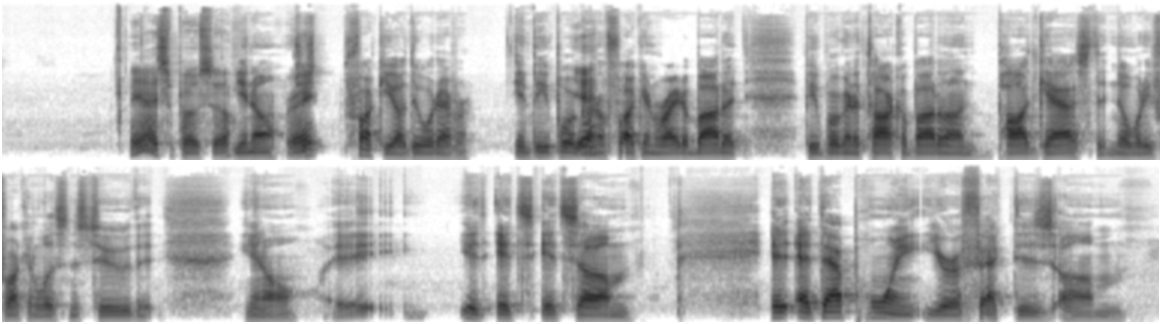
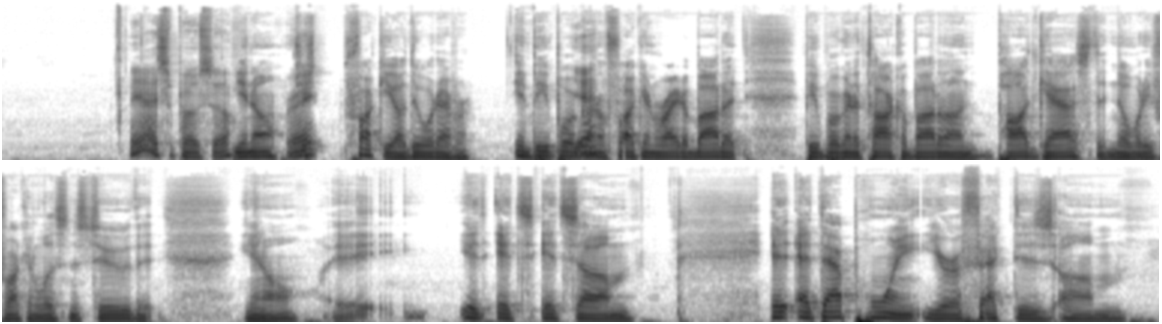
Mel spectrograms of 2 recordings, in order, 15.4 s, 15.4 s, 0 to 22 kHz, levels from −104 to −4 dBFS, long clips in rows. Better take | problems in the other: second | thin; very; fading below 400 Hz

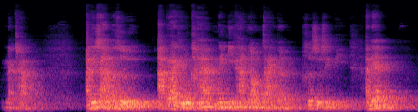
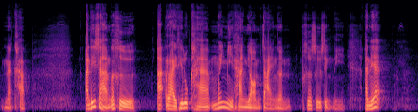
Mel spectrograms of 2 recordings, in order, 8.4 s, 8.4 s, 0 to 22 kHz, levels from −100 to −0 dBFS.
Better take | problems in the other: second | room echo; noticeable; dies away in 1.4 s // off-mic speech; far

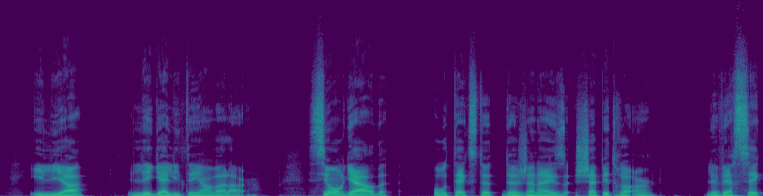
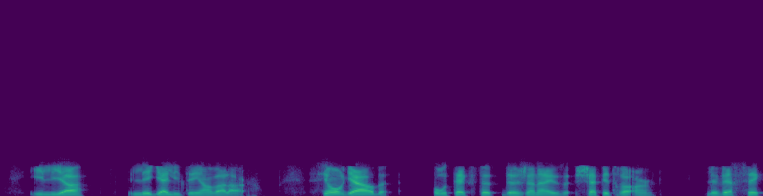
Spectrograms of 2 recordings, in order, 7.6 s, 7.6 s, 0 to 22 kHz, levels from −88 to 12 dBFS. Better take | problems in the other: first | phone-call audio; poor line; nothing above 3.5 kHz

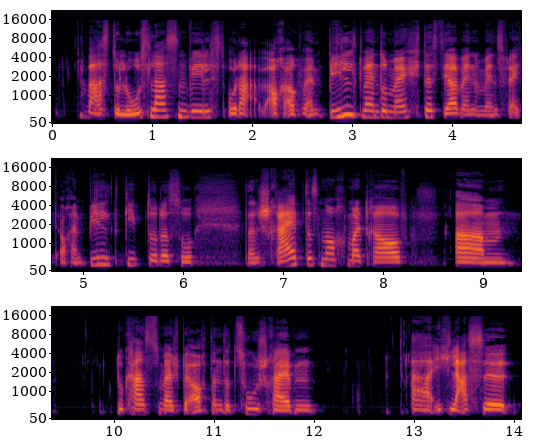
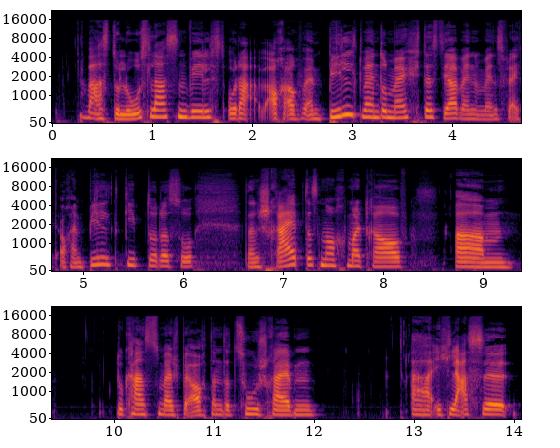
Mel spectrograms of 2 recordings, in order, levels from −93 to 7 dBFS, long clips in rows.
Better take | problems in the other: second | thin; somewhat; fading below 250 Hz

